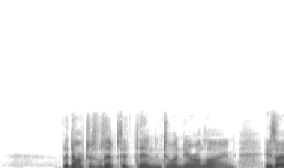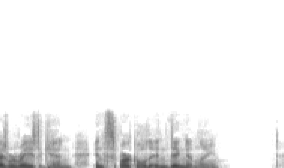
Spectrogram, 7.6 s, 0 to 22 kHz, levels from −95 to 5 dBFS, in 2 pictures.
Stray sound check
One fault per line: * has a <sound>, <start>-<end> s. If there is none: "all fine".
all fine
